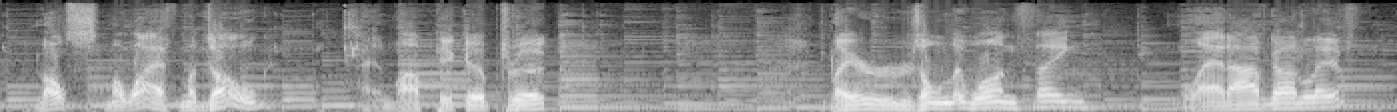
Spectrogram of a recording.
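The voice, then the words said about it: Singing cowboy character voice. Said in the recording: “Take 23, the singing cowboy.”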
